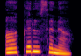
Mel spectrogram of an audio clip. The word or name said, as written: ಅಗ್ರಾಸೀನೆ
